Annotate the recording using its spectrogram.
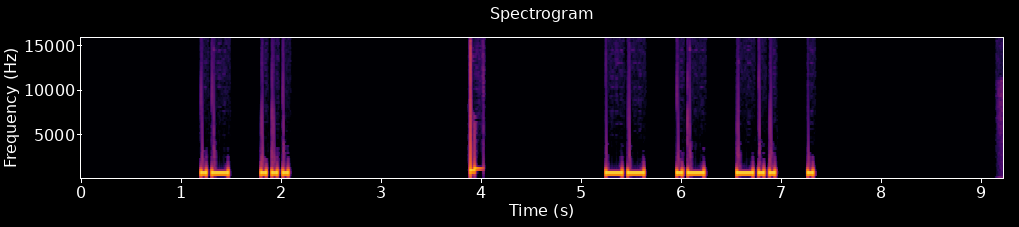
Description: Morse code, heard as a keyed tone, about 22 wpm, spaced as for 16 wpm, 700 Hz. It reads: AS MADE
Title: 2x Character Spacing - Top 200 Words - 22wpm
